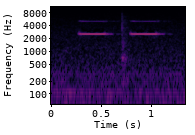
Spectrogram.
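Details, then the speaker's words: Sur-Ron Light Bee MX with KO Factory Spec controller, freshly updated firmware, during throttle calibration with an aftermarket throttle; two clean high-pitched controller beeps about half a second apart. Owner is unsure why it keeps beeping; calibration then succeeded. "Okay. There's the 1 beep. Okay. I don't know why it keeps on beeping, because in the video it stopped beeping."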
